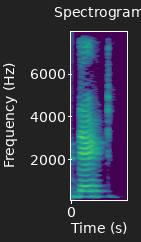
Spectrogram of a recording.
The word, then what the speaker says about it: debt: उसी तरह डेट, BT साथ में कैसे बोल पाएंगे, बी को ड्रॉप कर दिया।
